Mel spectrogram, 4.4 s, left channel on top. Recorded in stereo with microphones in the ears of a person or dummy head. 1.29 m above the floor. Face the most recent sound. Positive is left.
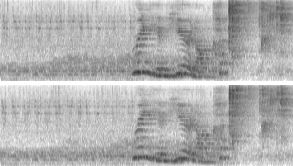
turn(degrees=50)  # may be behind; listen again after turning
